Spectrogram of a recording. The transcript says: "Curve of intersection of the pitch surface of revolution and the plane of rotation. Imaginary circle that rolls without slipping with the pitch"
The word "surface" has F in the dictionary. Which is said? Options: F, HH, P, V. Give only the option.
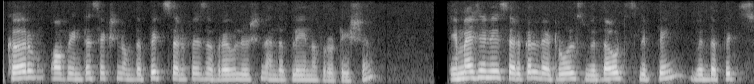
F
